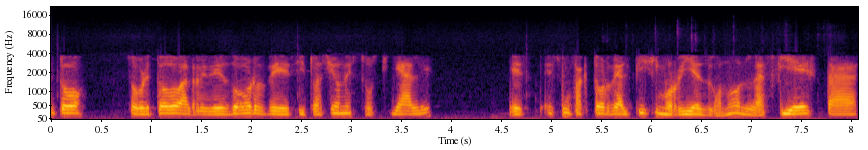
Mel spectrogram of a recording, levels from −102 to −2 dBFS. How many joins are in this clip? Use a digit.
0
